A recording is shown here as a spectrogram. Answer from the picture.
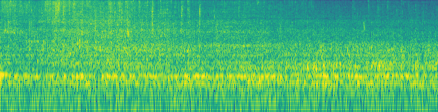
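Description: Cooked chickpeas and their cooking water being poured into a hot frying pan of onion-tomato masala: a steady rush of liquid splashing into the pan.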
